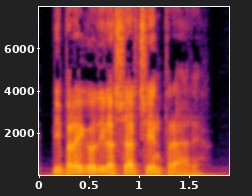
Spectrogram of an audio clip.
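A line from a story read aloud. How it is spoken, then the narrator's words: Shouted. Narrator (Italian): gridò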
